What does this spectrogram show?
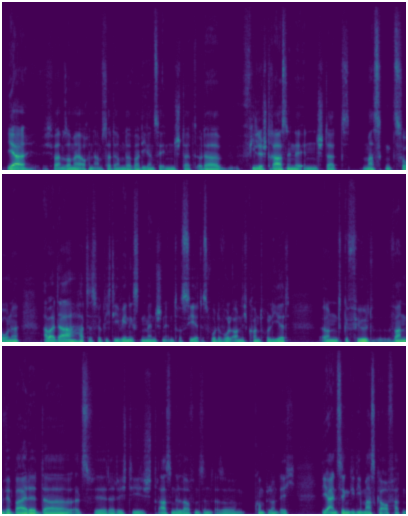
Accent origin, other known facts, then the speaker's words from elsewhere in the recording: Moers, North Rhine-Westphalia, Germany; früher als Kind in der Stadt, in der ich groß geworden bin, in Mörs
